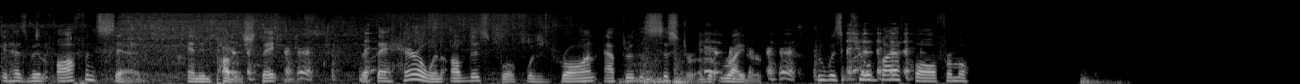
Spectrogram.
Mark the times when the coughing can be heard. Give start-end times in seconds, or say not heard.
2.1-3.8, 7.0-9.2.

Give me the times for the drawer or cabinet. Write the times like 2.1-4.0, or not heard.
1.3-1.8, 5.8-7.0, 10.8-11.3.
